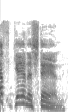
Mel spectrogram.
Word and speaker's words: Afghanistan: That's the people that live in the Ghanistan portions. – Yeah, Afghanistan, not Ghanistanis.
